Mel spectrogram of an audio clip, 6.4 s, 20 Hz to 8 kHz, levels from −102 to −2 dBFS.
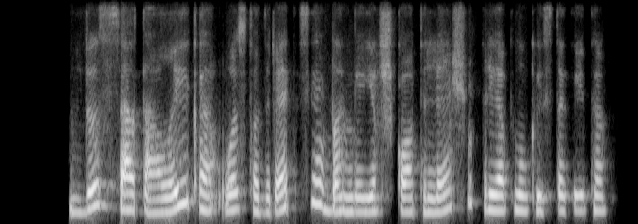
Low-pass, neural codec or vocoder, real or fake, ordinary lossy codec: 7.2 kHz; codec, 24 kHz, 1 kbps, SNAC; fake; Opus, 32 kbps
